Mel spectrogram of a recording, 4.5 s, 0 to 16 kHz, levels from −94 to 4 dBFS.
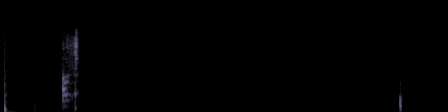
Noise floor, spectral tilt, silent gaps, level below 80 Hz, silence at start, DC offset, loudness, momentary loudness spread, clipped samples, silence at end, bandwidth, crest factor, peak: under -90 dBFS; -1 dB/octave; 0.15-0.34 s, 0.40-0.61 s; -84 dBFS; 0.05 s; under 0.1%; -55 LUFS; 15 LU; under 0.1%; 3.7 s; 6.4 kHz; 30 dB; -36 dBFS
